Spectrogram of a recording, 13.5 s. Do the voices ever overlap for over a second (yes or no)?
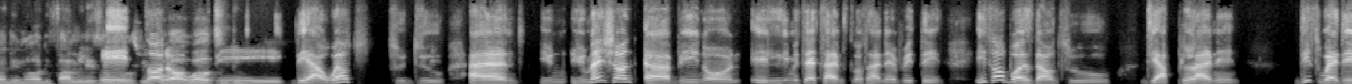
yes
